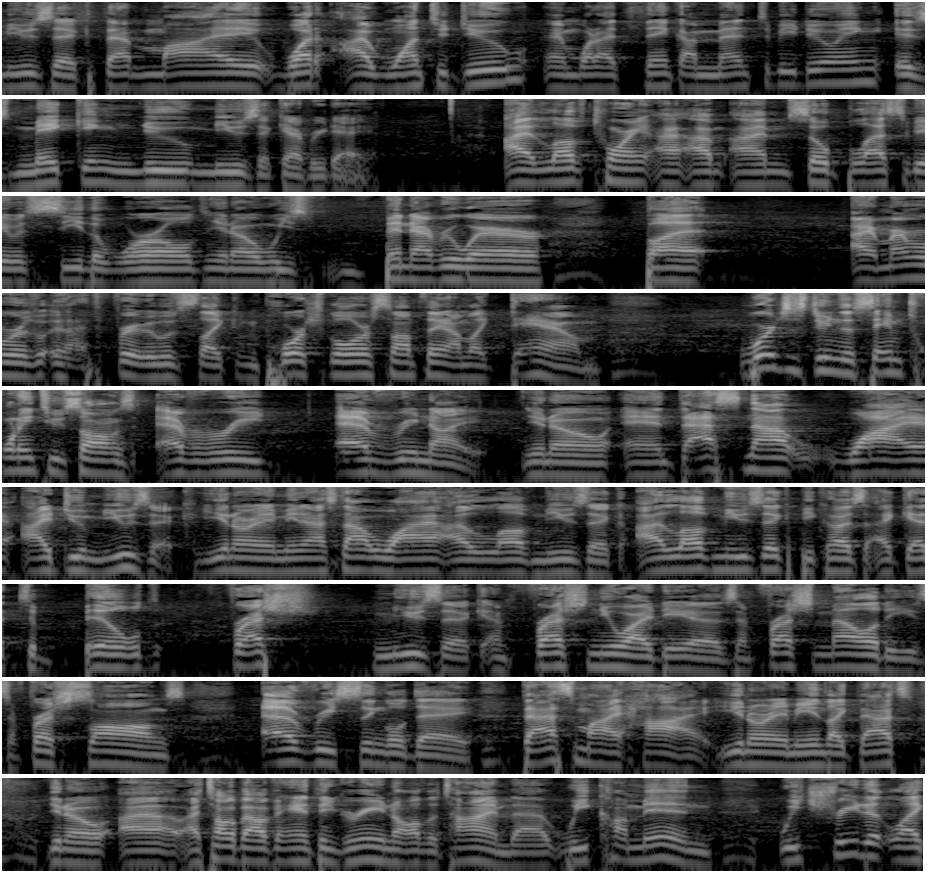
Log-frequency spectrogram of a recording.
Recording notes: LIVE FROM OUTBREAK FEST 2022! We had these discussions in front of a live studio audience.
